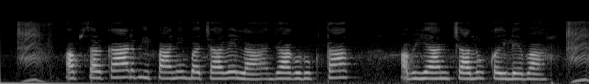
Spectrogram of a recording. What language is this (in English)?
Bhojpuri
